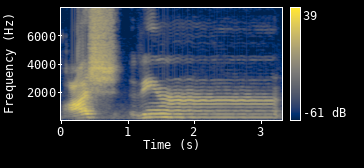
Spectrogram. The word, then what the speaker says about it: عشر: وقف میں را موٹی ہو جائے گی. جب اس کے ہجے کریں گے رواں پڑھیں گے تو را کے نیچے زیر ہیں اس لیے باریک پڑھیں گے. وقف جب را ساکن ہوگی تب موٹی ہوگی.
